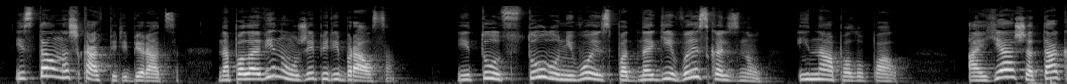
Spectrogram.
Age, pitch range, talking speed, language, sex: 20-39, 195-265 Hz, 130 wpm, Russian, female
